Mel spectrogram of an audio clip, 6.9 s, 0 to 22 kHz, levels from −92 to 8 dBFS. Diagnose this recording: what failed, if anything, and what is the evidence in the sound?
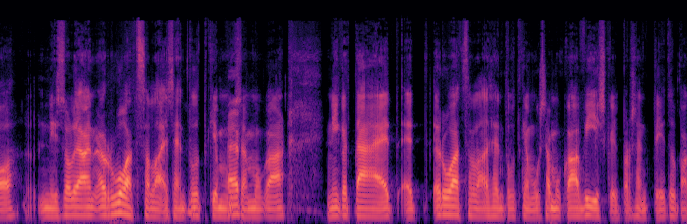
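Network loss recovered as lost packets rebuilt from error correction: no gaps, but rougher, noisier stretches at 1.09–1.19 s, 2.49–2.51 s and 5.35–5.61 s, where low-bitrate redundant copies were decoded.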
